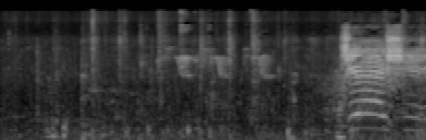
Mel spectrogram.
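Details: Goats on a stall-fed and semi-stall-fed farm at feeding time. A man talks, then a sudden loud, wavering, nasal bleat fills the last second.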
